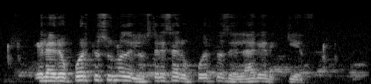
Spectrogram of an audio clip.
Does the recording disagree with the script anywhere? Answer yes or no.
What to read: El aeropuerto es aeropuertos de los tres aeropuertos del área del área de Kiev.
yes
